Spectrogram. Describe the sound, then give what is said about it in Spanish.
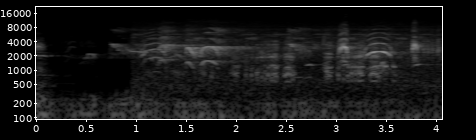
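After a brief quiet moment, a raucous chorus of chachalacas erupts at dawn, many harsh, overlapping cackling calls repeating loudly, with no voices present. “¿Has escuchado las chachalacas al amanecer?”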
